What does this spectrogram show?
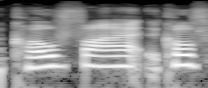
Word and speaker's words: Ko-fi: I think if you do exclamation point Ko-fi, it should share the link. I always say Ko-fi, but I think it's actually Kofi. Technically, is how it's pronounced.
